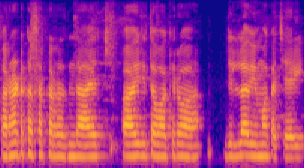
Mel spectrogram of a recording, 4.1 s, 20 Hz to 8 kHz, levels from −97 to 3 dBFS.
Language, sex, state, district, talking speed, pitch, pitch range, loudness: Kannada, male, Karnataka, Gulbarga, 120 wpm, 165 Hz, 160-175 Hz, -18 LUFS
